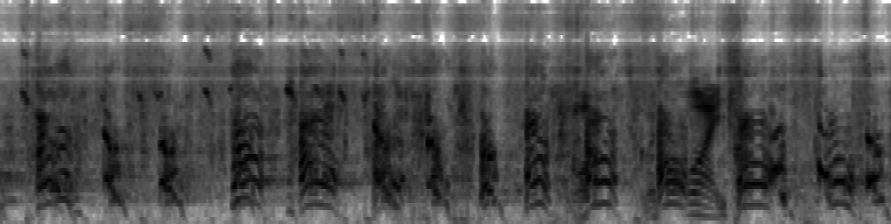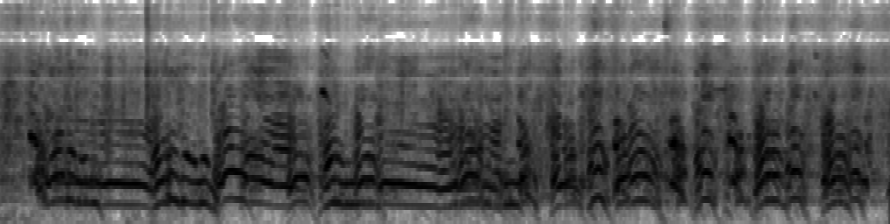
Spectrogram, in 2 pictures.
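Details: Several hunting hounds give tongue on a bear chase, fast overlapping barks, then longer drawn-out bawling howls near the middle before the quick barking resumes.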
